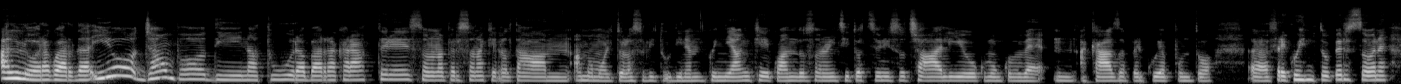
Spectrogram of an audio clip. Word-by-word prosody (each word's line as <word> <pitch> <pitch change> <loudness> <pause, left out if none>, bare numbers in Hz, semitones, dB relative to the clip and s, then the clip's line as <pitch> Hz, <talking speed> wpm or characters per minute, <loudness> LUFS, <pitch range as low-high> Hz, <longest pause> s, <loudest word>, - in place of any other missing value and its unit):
Allora, 250 -7 +8
guarda 210 -1 +5
io 360 - +5
già 270 +8 +2
un 310 -3 +2
po' 235 -1 -1
di 210 -1 -3
natura/carattere 210 +2 -1
sono 205 -2 -3
una 195 0 0
persona 195 +1 -4
che 195 - -9
in 185 - -5
realtà, 180 -1 -1
mhmm, 175 0 -6
ama 190 -1 -3
molto 170 -1 -4
la 170 -1 -2
solitudine, 175 0 -6
quindi 180 0 -2
anche 185 +1 -1
quando 175 0 -1
sono 175 0 -4
in 175 - -3
situazioni 185 0 -4
sociali 180 -1 0
o 175 0 +1
comunque 170 0 -6
vabbè, 170 -1 -3
mhmm, 175 -1 -7
a - - -9
casa 175 0 +2
per 175 -1 -7
cui 180 +2 -1
appunto, 170 -1 -5 0.3
ehm, 170 -1 0
frequento 200 +2 +2
persone, 205 -1 +1
185 Hz, 165 wpm, -21 LUFS, 175-210 Hz, 0.3 s, Allora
